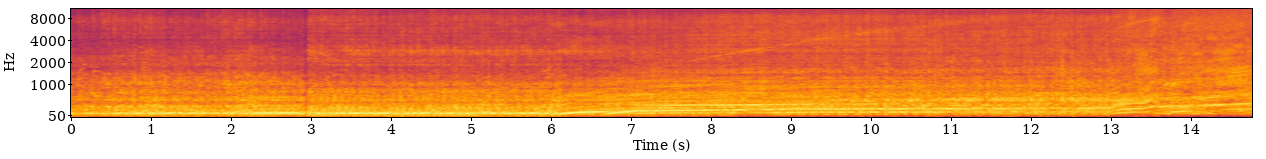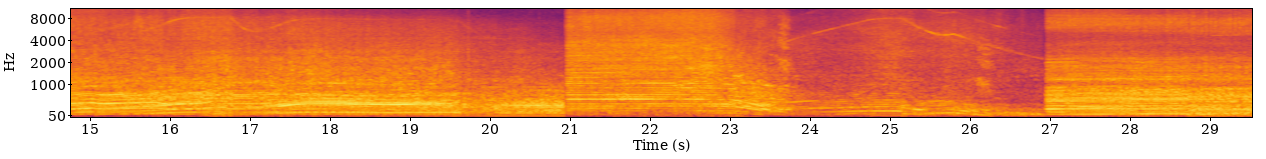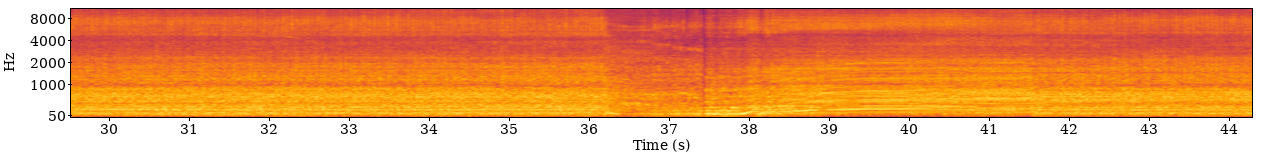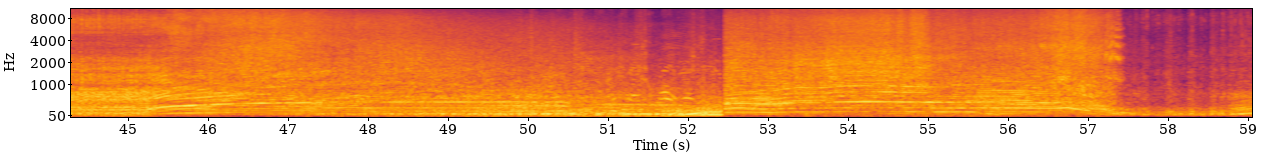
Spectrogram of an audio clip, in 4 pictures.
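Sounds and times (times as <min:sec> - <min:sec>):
drag car engine revving: 0:00.0 - 0:59.0.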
